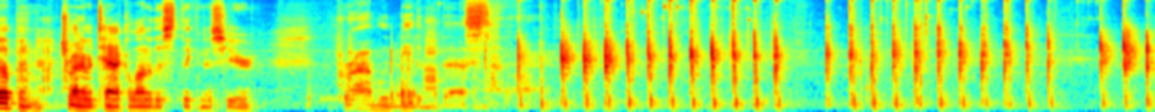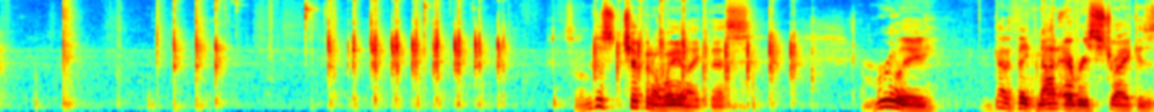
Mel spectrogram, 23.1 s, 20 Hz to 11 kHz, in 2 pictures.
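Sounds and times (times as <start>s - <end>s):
small hammer tapping stone: 5.2s - 11.6s, 13.2s - 14.0s, 14.8s - 16.7s, 17.4s - 19.8s.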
